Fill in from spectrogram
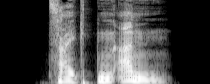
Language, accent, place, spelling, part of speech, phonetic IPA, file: German, Germany, Berlin, zeigten an, verb, [ˌt͡saɪ̯ktn̩ ˈan], De-zeigten an.ogg
- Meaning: inflection of anzeigen: 1. first/third-person plural preterite 2. first/third-person plural subjunctive II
